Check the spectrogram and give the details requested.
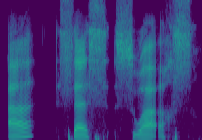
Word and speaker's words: accessoires: Les accessoires. You can do pronounce that R at the end.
